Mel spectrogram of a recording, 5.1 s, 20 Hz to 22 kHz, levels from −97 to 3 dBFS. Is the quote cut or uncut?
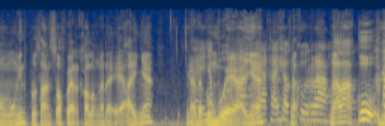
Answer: uncut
